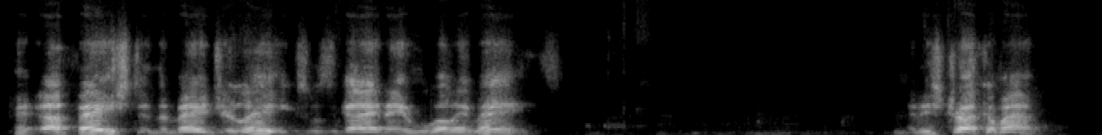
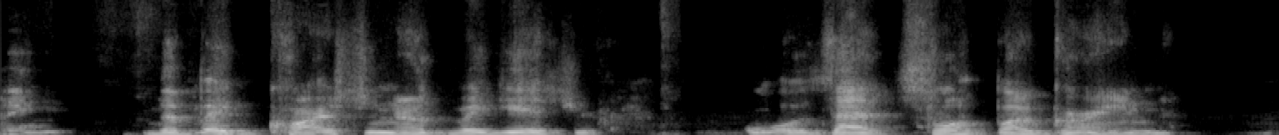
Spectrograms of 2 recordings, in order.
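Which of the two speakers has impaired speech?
The second: neurological disease; speech affected, trouble speaking.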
